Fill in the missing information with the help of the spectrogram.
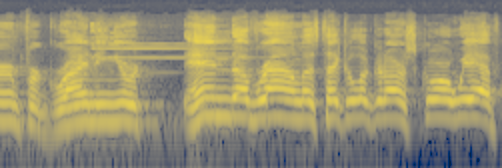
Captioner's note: bell rings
